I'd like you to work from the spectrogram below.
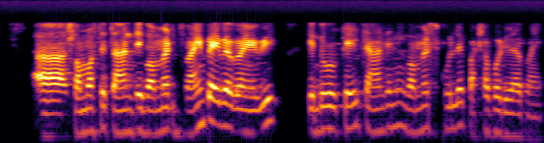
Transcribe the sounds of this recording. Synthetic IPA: sʌmʌst̪et͡saɦant̪iɡʌmːẽɳʈd͡zʱwãĩpajbapaj̃ibi | kint̪ukeit͡saɦãnt̪iniɡʌmːẽɳʈskulːepaʈʰlapʌɽiɾaepaĩ

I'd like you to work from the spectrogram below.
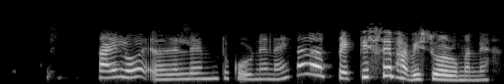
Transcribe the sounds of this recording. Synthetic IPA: sajlɔɛ̰lɛlɛmtʊkoɹunɛnajpɹɛk̚tisɛbʱabisʊaɹumanɛ

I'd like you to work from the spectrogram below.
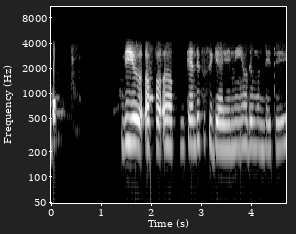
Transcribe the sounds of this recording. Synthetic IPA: ʋipkend̪it̪usiɡaːjiniod̪emuɳɖet̪e

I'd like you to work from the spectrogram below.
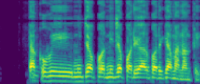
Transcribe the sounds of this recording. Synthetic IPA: t̪akubinid͡ʒɔnid͡ʒɔpɔɾibaɾɔpɔɾikʰamanɔnt̪i

